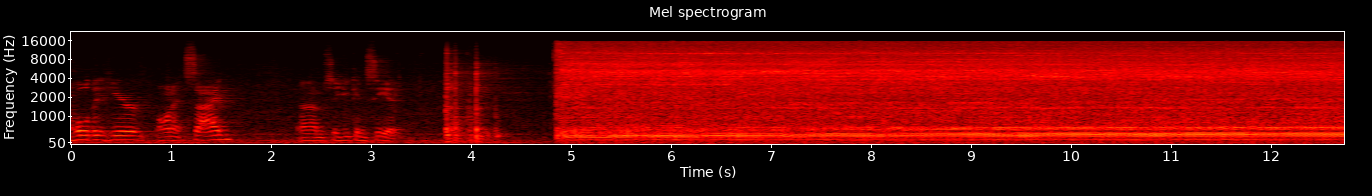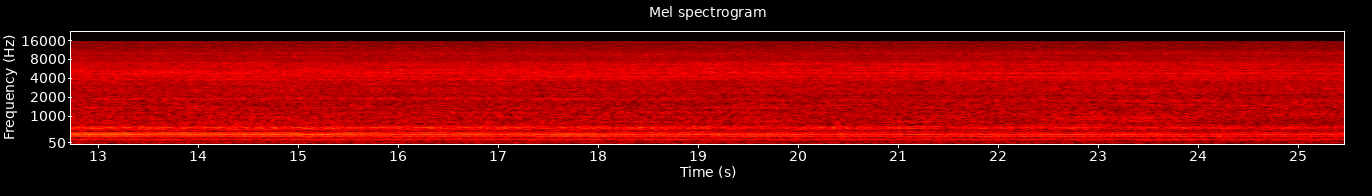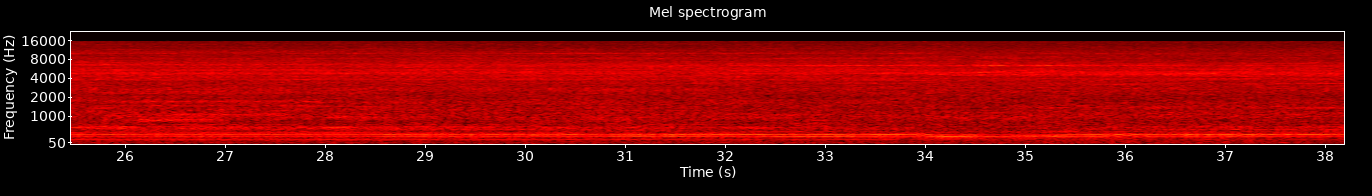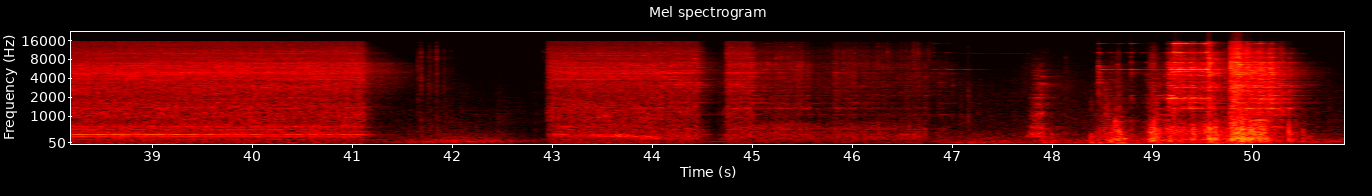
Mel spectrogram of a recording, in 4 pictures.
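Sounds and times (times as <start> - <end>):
impact driver hammering a nut: 3.8 - 41.2.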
